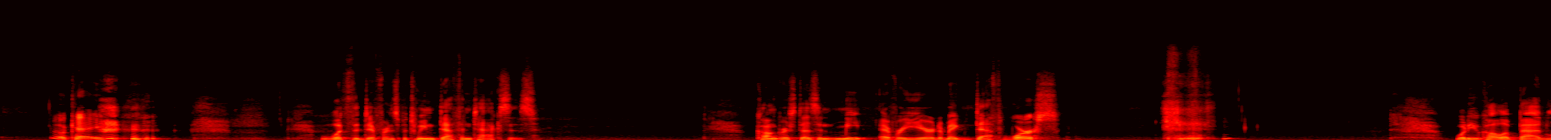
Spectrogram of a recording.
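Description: A second man laughs into a close microphone.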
